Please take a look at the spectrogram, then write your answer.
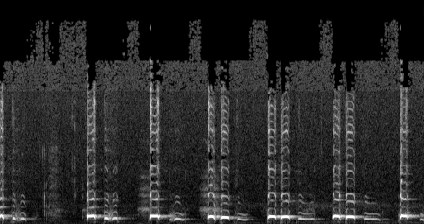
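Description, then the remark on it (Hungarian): A voice imitates an owl or cuckoo call as a sound effect: seven loud bursts of warbling hoots repeated roughly once per second, with no talking. “Lehet az egy szabadalmam, az a bagoly, vagy kakuk, vagy valami hasonló hang, ez a...”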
